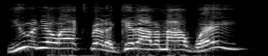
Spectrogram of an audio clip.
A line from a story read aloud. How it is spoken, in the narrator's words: I wrinkle my face as mean as I can, pull my lips across my teeth and yell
